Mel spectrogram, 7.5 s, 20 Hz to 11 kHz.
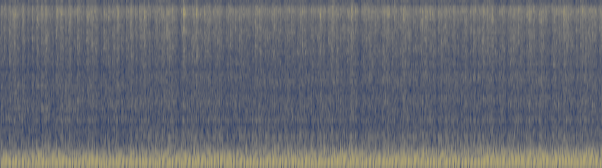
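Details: Green Chevelle, started at about 20°F in snow after priming the fuel pump. Loud, steady rumble idles evenly with no choke and no misses. Normal, healthy cold idle.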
